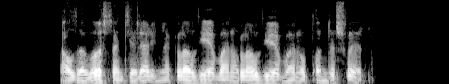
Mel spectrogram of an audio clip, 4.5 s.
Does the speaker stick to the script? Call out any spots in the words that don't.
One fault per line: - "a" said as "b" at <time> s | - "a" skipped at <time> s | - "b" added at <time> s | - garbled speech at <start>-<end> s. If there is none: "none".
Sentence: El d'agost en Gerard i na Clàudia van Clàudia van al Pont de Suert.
none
